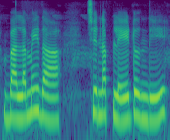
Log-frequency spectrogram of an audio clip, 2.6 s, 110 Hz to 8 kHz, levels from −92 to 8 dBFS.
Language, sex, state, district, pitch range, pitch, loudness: Telugu, female, Telangana, Hyderabad, 205-240 Hz, 220 Hz, -16 LUFS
